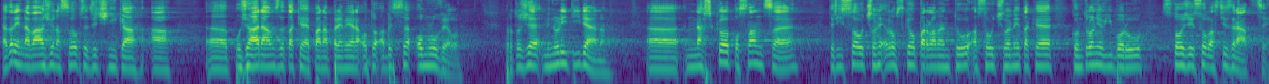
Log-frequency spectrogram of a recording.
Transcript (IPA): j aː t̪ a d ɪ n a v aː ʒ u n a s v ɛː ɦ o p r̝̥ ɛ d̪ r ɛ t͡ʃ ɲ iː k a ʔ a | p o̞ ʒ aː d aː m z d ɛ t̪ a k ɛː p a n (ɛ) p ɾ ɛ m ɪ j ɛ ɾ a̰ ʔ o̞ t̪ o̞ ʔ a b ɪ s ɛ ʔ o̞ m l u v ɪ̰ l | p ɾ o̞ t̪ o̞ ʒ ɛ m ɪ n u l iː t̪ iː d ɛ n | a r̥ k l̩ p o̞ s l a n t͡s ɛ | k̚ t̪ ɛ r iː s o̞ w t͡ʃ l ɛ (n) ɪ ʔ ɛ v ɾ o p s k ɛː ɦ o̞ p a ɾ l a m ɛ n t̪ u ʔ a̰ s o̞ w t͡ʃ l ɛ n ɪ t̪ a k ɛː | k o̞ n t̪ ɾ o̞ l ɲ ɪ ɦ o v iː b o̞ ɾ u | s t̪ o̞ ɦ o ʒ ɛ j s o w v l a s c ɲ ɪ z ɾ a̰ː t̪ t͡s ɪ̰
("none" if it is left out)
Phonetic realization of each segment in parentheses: a, n

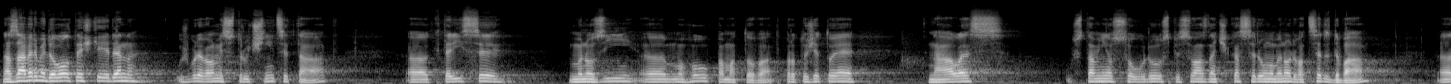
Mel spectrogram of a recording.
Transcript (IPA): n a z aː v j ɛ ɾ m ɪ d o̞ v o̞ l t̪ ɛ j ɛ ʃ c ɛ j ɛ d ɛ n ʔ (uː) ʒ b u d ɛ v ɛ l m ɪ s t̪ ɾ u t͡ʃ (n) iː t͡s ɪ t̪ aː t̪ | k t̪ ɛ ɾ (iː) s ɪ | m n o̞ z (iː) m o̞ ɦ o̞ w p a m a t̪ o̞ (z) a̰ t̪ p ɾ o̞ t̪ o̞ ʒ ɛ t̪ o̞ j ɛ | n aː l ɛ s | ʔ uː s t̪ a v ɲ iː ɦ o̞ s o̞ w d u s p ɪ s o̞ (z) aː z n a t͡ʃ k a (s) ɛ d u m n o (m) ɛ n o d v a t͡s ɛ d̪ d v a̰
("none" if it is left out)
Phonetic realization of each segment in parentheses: u, n, iː, iː, v, v, s, m

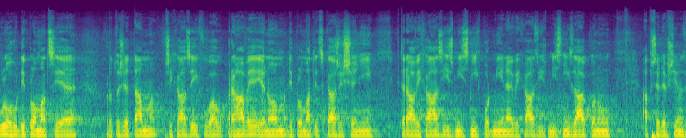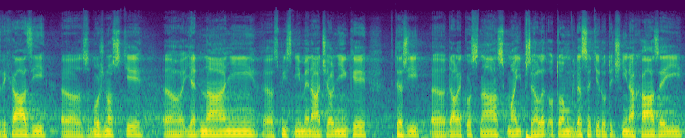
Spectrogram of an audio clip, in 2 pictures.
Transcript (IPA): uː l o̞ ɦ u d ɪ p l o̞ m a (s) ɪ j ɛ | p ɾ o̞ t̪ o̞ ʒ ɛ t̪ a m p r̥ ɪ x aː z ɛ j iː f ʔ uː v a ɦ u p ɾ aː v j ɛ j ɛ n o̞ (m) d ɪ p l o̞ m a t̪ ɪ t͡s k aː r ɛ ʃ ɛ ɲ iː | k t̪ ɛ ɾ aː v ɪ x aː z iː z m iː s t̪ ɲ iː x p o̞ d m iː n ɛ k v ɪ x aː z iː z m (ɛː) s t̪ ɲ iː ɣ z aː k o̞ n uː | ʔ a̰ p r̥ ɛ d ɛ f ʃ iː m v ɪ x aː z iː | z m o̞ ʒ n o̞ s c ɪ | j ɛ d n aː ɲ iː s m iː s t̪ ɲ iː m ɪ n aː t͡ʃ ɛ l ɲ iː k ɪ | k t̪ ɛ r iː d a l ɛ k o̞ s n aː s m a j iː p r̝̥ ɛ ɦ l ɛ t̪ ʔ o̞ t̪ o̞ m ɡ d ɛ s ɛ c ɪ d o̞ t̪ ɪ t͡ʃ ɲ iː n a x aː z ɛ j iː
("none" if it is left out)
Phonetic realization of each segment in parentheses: t͡s, m, iː

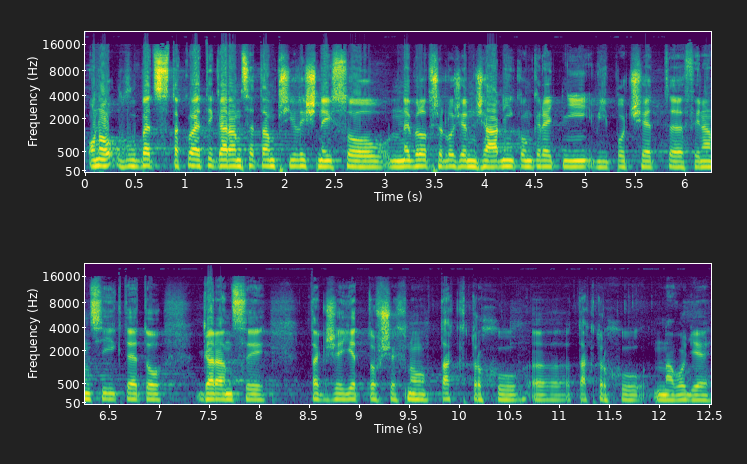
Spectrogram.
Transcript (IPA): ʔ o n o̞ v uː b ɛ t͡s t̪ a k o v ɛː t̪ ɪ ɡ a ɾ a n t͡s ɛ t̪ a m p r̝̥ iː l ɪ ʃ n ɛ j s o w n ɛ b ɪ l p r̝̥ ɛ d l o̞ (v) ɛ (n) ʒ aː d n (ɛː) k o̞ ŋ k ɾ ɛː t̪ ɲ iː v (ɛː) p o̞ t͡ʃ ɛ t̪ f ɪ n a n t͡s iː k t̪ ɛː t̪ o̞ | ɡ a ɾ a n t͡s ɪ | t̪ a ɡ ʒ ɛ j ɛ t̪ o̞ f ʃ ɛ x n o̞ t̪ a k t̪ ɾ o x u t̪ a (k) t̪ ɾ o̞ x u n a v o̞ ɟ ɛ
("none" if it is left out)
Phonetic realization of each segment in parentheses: ʒ, n, iː, iː, k

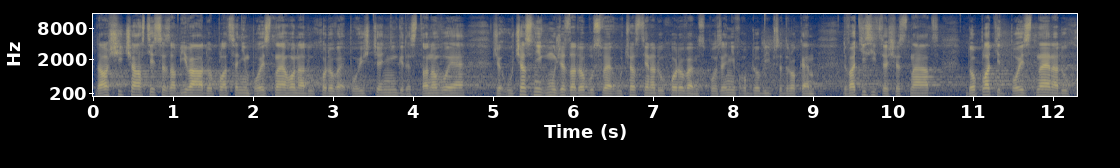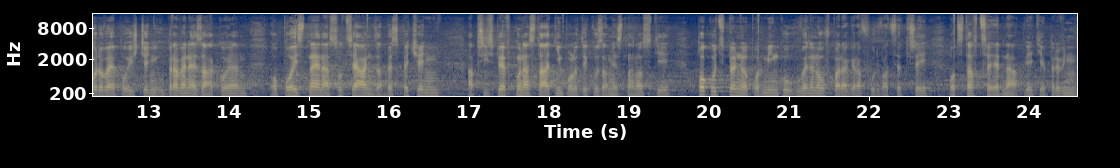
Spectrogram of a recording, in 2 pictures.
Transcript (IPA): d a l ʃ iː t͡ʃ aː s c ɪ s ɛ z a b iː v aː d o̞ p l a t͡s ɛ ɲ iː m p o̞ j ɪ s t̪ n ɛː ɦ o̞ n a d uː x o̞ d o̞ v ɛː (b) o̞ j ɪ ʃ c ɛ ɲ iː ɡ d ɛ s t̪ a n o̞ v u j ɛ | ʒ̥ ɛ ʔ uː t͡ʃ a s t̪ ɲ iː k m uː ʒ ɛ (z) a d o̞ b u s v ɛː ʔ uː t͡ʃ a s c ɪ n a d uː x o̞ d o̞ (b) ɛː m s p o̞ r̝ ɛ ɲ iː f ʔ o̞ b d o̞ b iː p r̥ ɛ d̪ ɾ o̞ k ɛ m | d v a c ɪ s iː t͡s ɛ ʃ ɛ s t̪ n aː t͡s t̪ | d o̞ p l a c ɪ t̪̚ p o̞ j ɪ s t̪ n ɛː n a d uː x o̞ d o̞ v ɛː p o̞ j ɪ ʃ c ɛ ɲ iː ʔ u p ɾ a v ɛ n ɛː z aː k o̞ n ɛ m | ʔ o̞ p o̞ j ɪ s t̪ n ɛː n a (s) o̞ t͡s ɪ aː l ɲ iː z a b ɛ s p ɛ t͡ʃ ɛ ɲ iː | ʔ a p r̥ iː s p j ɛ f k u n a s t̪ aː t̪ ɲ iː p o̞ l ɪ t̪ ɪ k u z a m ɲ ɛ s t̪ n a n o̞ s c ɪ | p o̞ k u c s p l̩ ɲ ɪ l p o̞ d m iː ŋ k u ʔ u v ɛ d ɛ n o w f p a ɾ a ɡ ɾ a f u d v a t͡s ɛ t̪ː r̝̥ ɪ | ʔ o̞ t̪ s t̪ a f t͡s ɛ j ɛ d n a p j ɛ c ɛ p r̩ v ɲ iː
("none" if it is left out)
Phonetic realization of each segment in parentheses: p, z, v, s

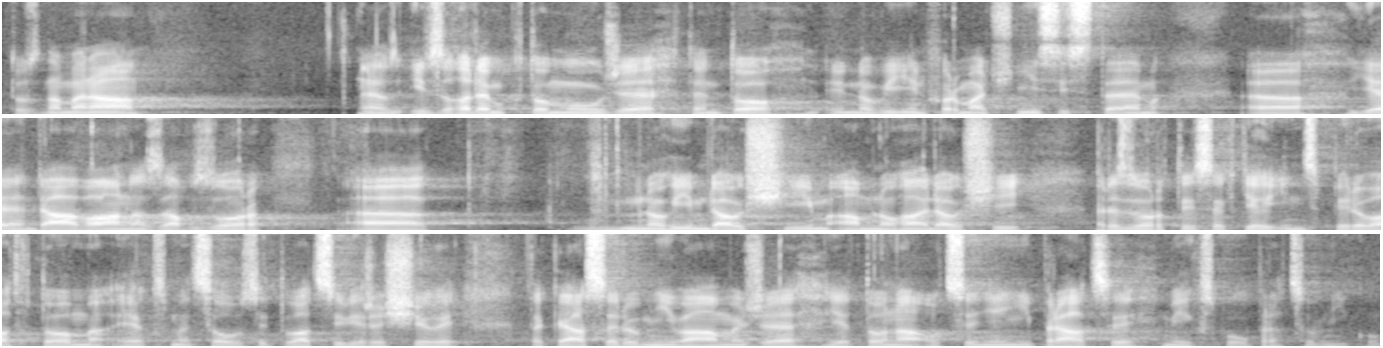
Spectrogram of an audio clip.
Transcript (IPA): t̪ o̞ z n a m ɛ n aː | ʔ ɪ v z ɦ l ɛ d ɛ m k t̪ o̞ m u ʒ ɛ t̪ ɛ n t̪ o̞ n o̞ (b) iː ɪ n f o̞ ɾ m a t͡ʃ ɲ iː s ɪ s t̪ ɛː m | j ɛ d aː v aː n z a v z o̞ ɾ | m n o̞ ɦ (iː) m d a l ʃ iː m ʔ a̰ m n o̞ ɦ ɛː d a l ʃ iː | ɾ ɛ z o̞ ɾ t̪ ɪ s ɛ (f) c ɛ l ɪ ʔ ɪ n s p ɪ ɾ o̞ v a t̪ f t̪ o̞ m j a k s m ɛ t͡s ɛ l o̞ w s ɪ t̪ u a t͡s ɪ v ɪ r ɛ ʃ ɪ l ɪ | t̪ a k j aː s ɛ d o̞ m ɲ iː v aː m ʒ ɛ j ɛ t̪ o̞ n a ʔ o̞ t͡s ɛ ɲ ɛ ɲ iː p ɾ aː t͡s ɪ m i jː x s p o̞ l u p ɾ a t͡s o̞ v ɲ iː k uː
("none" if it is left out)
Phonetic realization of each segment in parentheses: v, iː, x

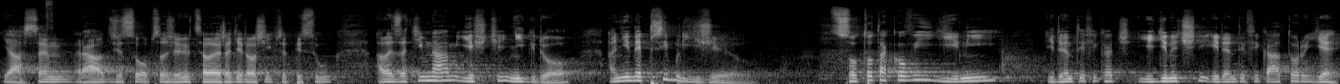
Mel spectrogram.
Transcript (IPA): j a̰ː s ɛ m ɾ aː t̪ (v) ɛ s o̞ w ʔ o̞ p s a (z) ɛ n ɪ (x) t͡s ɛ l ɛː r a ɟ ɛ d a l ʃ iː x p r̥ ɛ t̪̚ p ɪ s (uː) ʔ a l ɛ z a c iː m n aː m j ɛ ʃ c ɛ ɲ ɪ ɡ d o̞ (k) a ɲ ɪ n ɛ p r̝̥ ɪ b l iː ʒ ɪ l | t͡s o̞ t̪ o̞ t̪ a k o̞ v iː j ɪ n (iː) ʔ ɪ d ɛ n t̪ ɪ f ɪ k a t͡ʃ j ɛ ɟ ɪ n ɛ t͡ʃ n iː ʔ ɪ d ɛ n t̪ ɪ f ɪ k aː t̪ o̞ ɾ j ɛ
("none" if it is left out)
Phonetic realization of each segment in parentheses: ʒ, ʒ, f, uː, ʔ, iː

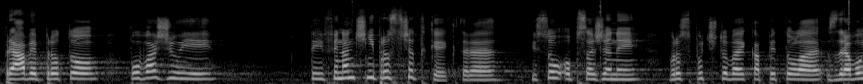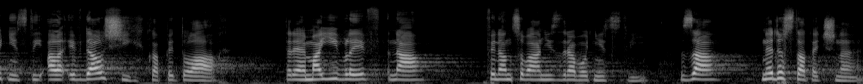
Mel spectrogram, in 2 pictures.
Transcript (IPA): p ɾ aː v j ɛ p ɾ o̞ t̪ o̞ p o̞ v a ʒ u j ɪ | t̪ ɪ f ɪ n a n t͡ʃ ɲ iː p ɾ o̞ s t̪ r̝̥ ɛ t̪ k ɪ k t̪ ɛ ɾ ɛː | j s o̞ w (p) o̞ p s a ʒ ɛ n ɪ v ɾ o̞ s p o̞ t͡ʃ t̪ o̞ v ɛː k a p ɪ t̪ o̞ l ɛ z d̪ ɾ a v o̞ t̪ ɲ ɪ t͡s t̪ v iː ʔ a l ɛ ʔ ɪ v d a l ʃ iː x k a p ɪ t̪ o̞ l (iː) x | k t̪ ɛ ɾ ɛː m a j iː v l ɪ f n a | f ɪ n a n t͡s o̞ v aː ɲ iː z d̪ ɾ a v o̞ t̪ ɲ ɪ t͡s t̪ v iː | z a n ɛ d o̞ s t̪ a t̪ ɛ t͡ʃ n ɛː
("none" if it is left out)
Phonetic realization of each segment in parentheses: ʔ, aː

